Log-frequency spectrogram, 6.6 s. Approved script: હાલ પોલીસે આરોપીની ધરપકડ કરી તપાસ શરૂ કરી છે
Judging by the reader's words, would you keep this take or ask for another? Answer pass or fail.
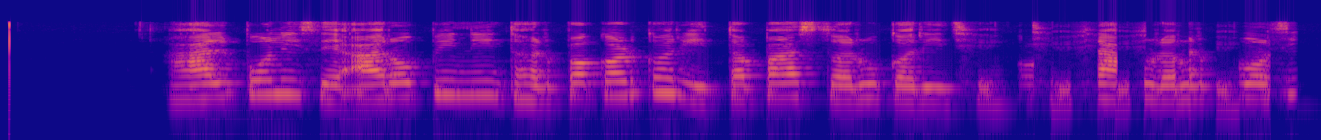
fail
